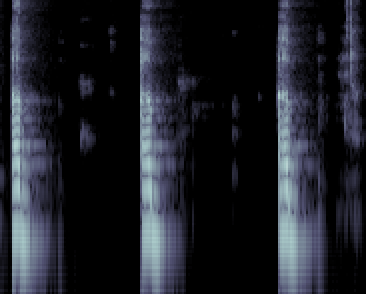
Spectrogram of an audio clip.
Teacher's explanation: تو میرے ہونٹوں پہ آواز با کی ٹھہر رہی ہے، اور میں اس کو باؤنس نہیں کر رہی، میں اب نہیں کہہ رہی، بلکہ میں اس کو اب کہہ رہی ہوں، تاکہ مجھے پتہ چلے کہ میری آواز ٹھہرتی کہاں ہے، اس حرف کی آواز کو جاننے کے لیے، اس کا مخرج دیکھنے کے لیے.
